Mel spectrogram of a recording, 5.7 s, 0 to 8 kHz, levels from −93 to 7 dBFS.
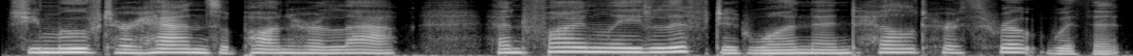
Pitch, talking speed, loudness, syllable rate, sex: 185 Hz, 180 wpm, -17 LUFS, 4.5 syllables/s, female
